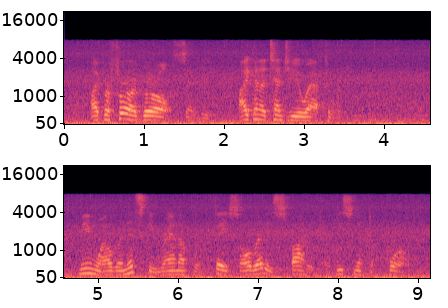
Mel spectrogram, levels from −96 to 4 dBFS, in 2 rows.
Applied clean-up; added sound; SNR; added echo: none; Rain; 3 dB; none.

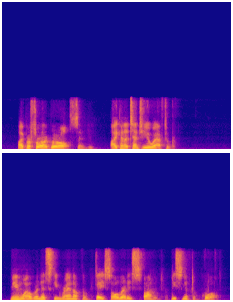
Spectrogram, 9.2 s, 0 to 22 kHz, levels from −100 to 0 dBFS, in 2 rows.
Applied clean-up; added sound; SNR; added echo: neural mask model DeepFilterNet 3.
